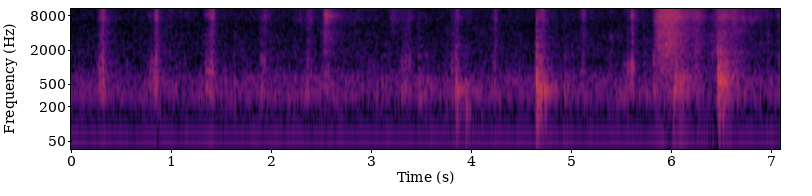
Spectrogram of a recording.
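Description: Close-up chewing of crunchy, half-cooked sautéed mustard greens: a string of faint crisp crunches about two a second, a few of them louder.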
